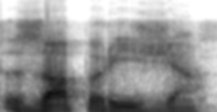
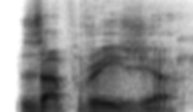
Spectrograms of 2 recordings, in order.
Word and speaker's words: Zaporizhzhia: How do I pronounce that? The other power plants, the largest power plant in Europe. It's Zaporizhzhia. Zaporizhzhia. Wow, I'm going to forget that one. I'm going to try that. Zaporizhzhia.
